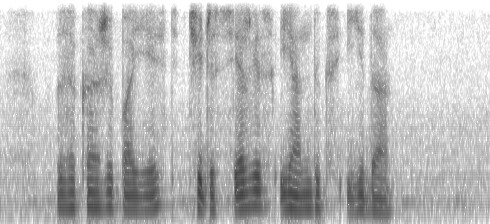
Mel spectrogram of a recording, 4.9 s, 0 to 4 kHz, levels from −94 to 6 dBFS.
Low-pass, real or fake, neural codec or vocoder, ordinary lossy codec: 3.6 kHz; real; none; Opus, 16 kbps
